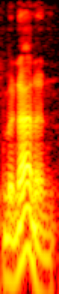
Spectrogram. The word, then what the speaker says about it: Manannan: And the old words from about 1500 include the name as both Manannan and Manannan. The usual pronunciation these days is Manannan.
